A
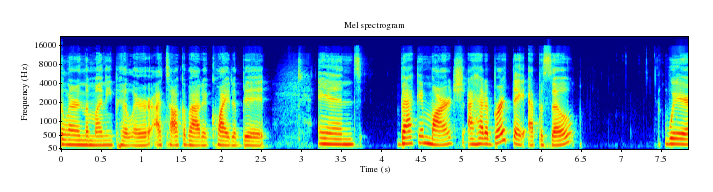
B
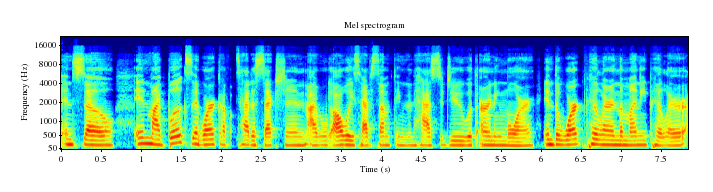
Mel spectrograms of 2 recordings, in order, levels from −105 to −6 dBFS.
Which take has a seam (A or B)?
B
